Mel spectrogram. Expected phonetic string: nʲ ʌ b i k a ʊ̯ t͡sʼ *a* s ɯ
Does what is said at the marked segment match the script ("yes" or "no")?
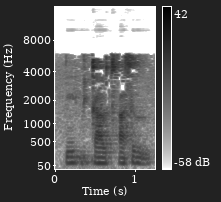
yes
